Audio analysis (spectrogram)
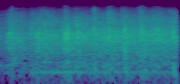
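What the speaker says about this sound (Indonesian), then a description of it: "Yang percaya kasih tepuk tangan Tuhan." A church congregation applauds during a sermon on divine healing: dense, steady clapping from many hands that holds at an even, moderate level throughout, with no voices over it.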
